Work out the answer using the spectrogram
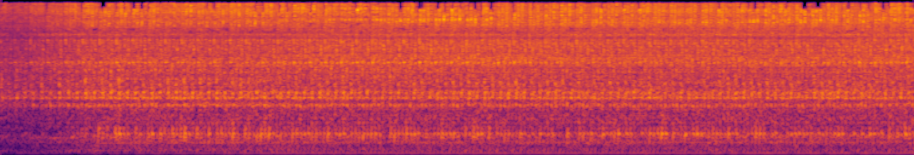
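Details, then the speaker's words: Honda (Civic/HR-V type) idling: a fast light tapping of about four per second sets in when shifted into drive or reverse. The belt tensioner has play and needs replacing. "Tensor, cara. Você não faz isso de jeito nenhum com ele. Ó, o que nós tava conversando. Ó a folga."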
